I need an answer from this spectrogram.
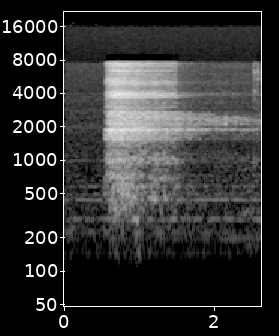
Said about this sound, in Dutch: Adem langzaam in krachtig weer uit.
